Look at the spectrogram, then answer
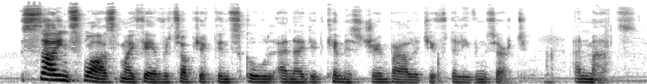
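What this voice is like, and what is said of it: Irish Cork accent. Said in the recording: “You can gather from the accent. I'm originally from the south. Um, I'm from Cork”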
